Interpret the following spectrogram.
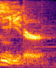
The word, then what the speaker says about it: metre: No britânico, por exemplo, meter, né, que é metro, vai ser escrito com M-E-T-R-E. Então, vai ficar como se fosse metre, a pronúncia meter, né?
